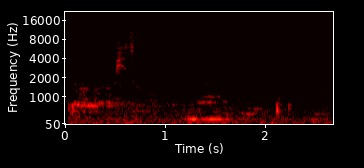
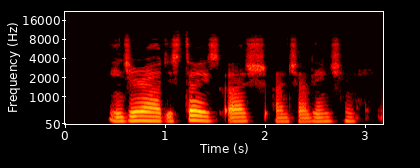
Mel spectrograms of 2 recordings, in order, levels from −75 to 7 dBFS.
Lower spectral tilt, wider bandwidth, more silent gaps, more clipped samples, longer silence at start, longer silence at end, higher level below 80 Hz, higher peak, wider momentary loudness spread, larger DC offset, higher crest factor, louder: about the same, -5 dB/octave vs -5.5 dB/octave; about the same, 11.5 kHz vs 11 kHz; neither; neither; second, 0.05 s vs 0.45 s; second, 0 s vs 0.25 s; first, -64 dBFS vs -74 dBFS; second, -32 dBFS vs -8 dBFS; first, 14 LU vs 11 LU; neither; about the same, 20 dB vs 18 dB; second, -50 LUFS vs -25 LUFS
